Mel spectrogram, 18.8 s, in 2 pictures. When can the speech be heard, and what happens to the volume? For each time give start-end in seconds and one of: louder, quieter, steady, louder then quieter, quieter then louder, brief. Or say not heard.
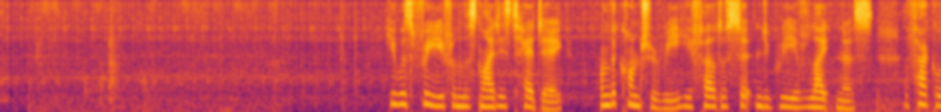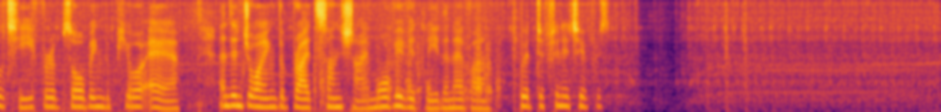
3.9-15.5 steady.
